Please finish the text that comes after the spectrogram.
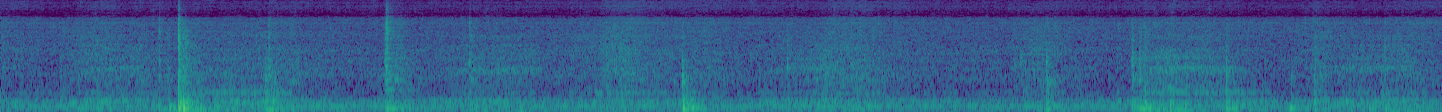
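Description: Shrimp stir-fry in a pan with a soft, quiet sizzle, broken by a few sharp knocks and scrapes as the shrimp are tossed.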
